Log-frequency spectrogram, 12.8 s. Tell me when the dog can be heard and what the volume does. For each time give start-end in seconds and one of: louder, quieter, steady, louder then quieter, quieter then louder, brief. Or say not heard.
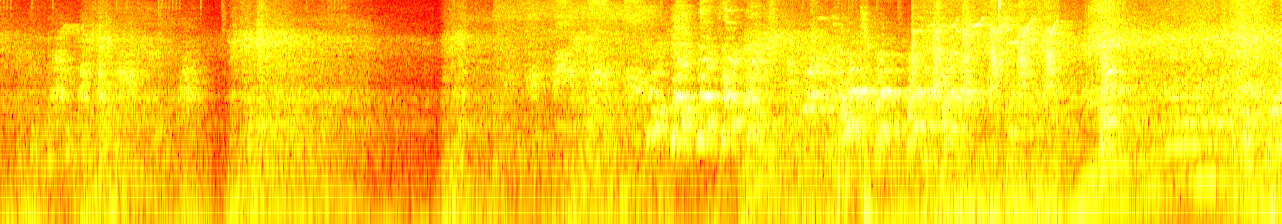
6.4-12.7 quieter.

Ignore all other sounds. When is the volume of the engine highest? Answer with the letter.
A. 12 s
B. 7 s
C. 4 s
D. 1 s
A.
